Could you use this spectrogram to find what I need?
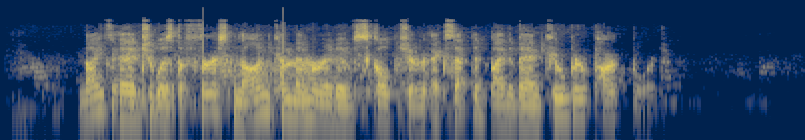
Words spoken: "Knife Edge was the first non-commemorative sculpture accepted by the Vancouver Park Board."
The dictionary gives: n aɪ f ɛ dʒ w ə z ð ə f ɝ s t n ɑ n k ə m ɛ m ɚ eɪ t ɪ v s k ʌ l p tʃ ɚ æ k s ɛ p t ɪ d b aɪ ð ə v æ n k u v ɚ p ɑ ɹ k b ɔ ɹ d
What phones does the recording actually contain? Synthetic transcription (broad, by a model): n aɪ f ɛ dʒ w ə z ð ə f ɝ s t n ɑ n k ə m ɛ m ɚ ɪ t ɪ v s k ʌ l p tʃ ɚ æ k s ɛ p t ɪ d b aɪ ð ə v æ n k u b ɚ p ɑ ɹ k b ɔ ɹ d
